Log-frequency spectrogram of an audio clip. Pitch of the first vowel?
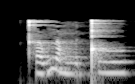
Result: rising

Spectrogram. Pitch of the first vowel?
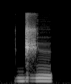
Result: high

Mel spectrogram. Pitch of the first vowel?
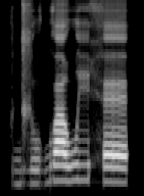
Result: low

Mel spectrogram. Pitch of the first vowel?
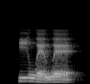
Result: high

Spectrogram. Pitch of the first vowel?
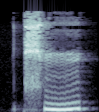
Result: rising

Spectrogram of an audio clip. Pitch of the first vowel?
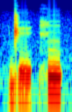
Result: low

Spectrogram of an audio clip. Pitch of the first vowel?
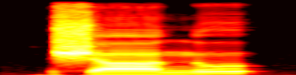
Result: low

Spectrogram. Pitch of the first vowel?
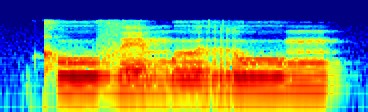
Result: high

